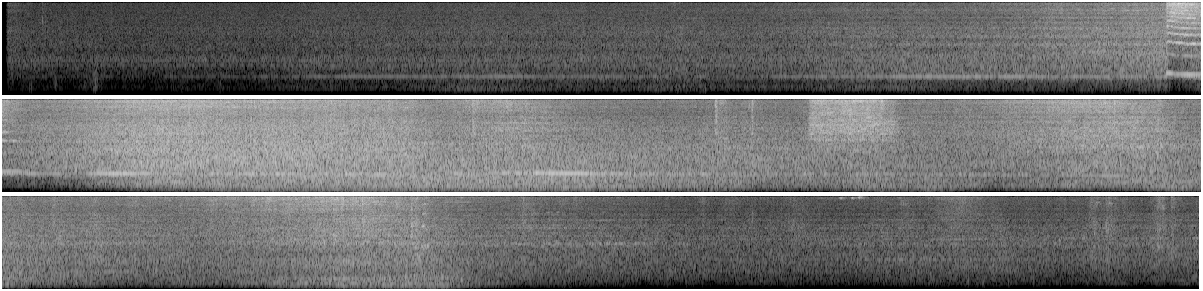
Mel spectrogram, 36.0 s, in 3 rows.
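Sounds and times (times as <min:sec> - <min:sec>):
train rumbling past on rails: 0:02.6 - 0:35.9
locomotive horn toot: 0:11.6 - 0:13.6
brief hiss: 0:20.0 - 0:21.0, 0:33.2 - 0:34.0.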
